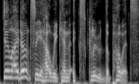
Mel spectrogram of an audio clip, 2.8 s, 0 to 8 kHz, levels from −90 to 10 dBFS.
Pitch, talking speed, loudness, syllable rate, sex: 150 Hz, 215 wpm, -18 LUFS, 4.5 syllables/s, male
